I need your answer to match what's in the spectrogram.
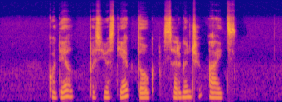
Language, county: Lithuanian, Kaunas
